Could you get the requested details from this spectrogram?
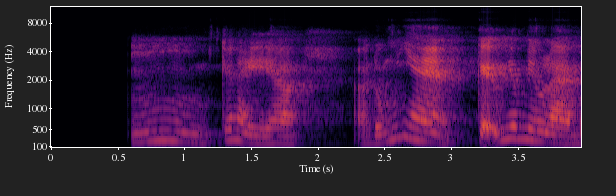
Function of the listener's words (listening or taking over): listening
